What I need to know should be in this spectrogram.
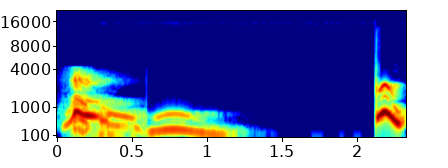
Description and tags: I just squeezed a rubber bath toy mermaid and lowered the speed. the last voop the duplicated whoosh sound after the first voop but amplified and higher pitch. so yeah. It kind of sounds like a laser being shot or something
boop, laser-gun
